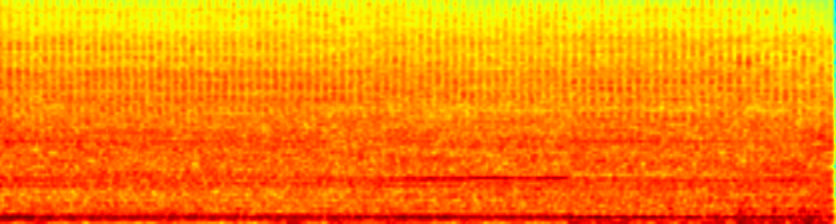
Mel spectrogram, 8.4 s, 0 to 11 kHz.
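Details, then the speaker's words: 1967 Ford Mustang V8, carburetor suspected to need rebuilding, cold and idling rough on heavy choke: fast light ticking over the rumble, first taken for valve tick but later traced to a loose rattling PCV valve. "Still one heck of a valve tick, but maybe that'll go away."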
